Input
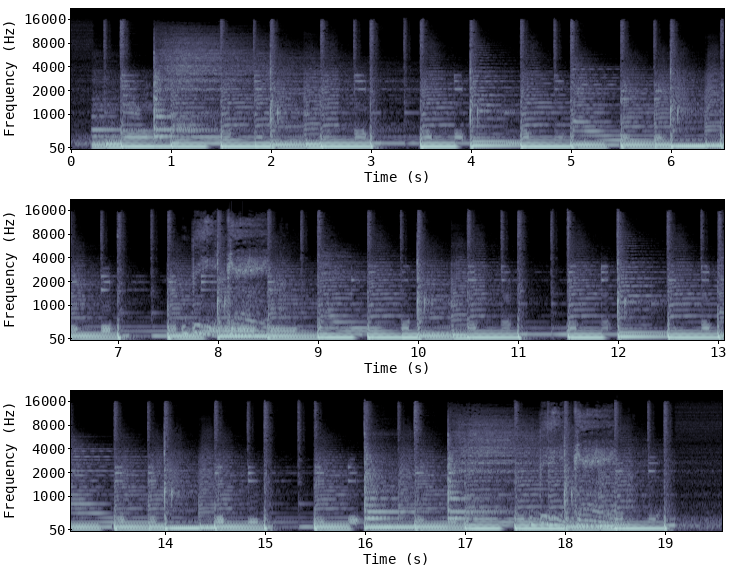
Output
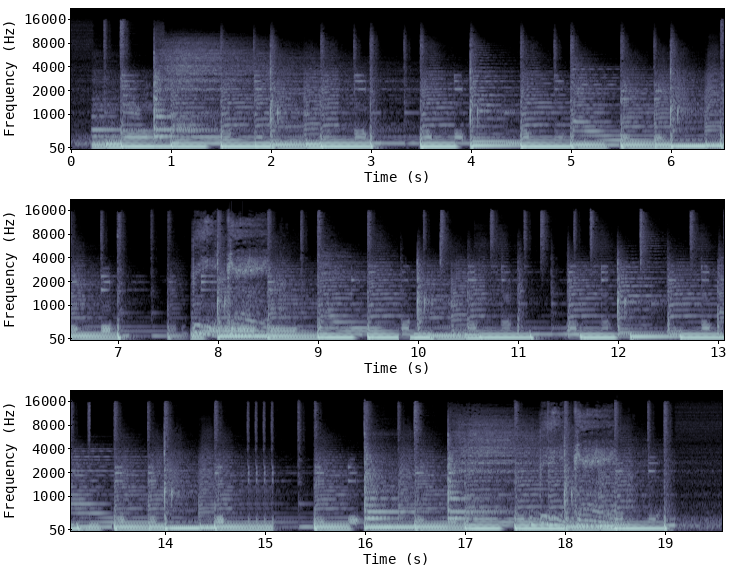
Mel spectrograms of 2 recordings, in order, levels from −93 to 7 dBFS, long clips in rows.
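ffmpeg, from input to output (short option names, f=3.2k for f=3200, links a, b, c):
-filter_complex "[0:a]asettb=1/sr,asplit=3[a][b][c];[a]atrim=end=0.934[d];[b]atrim=start=0.93:end=6.38,asetpts=PTS-STARTPTS,afade=t=in:d=0.004:c=qsin,afade=t=out:st=5.446:d=0.004:c=qsin,lowpass=f=8.4k:w=0.5412,lowpass=f=8.4k:w=1.3066[e];[c]atrim=start=6.376[f];[d][e]acrossfade=d=0.004:c1=hsin:c2=qsin[g];[g][f]acrossfade=d=0.004:c1=qsin:c2=hsin,asettb=1/sr,asplit=3[h][i][j];[h]atrim=end=9.804[k];[i]atrim=start=9.8:end=13.25,asetpts=PTS-STARTPTS,afade=t=in:d=0.004:c=qsin,afade=t=out:st=3.446:d=0.004:c=qsin,acrossover=split=200|3900[l][m][n];[l]adelay=120[o];[n]adelay=230[p];[o][m][p]amix=inputs=3:normalize=0,atrim=end_sample=152145[q];[j]atrim=start=13.246[r];[k][q]acrossfade=d=0.004:c1=hsin:c2=qsin[s];[s][r]acrossfade=d=0.004:c1=qsin:c2=hsin,asplit=6[t][u][v][w][x][y];[t]atrim=end=7.73,asetpts=PTS-STARTPTS,afade=t=out:st=6.96:d=0.77[z];[u]atrim=start=7.73:end=14.842,asetpts=PTS-STARTPTS,afade=t=in:d=0.004:c=hsin[aa];[v]atrim=start=14.758:end=14.842[ab];[w]atrim=start=14.758:end=14.842[ac];[x]atrim=start=14.758:end=14.842[ad];[y]atrim=start=15.078[ae];[z][aa]concat=n=2:v=0:a=1[af];[af][ab]acrossfade=d=0.004:c1=hsin:c2=hsin[ag];[ag][ac]acrossfade=d=0.004:c1=hsin:c2=hsin[ah];[ah][ad]acrossfade=d=0.004:c1=hsin:c2=hsin[ai];[ai][ae]acrossfade=d=0.004:c1=hsin:c2=hsin"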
